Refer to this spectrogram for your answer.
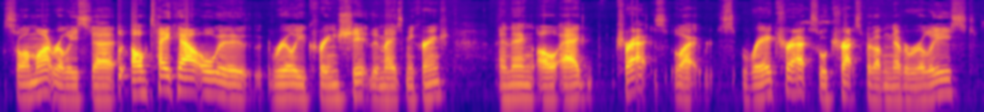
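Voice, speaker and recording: A man's fairly low, bright and sharp voice with an American accent, animated in tone, with ordinary pitch variation, big swings in loudness, a moderate pace and a quiet background. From Australia. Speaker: rapper. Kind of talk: casual vlog talk. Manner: casual, swearing-filled and animated.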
